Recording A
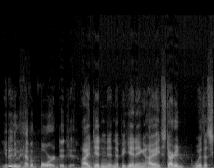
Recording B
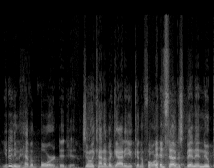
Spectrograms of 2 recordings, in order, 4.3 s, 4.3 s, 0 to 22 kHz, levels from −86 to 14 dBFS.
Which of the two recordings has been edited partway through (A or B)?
B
